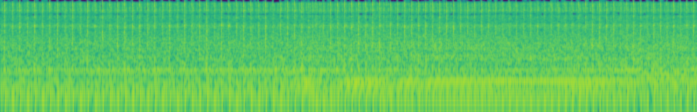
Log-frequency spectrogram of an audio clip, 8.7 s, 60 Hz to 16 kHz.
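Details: Troy-Bilt TB240 self-propelled mower, Honda engine, after carburetor cleaning: runs lumpy and choked, popping about four times a second; automatic choke stuck closed, rich running and backfire until it opens.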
